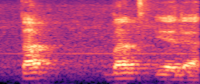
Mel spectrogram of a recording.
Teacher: Seharusnya ba tersebut hanya di bibir saja. Ba, dan jangan membaca ba. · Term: dua bibir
